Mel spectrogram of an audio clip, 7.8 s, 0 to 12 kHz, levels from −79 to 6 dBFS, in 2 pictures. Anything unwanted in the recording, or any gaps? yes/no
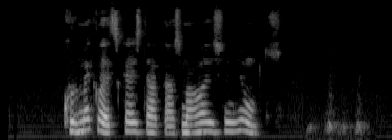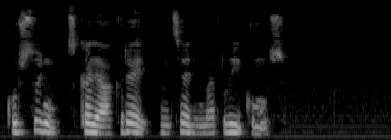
yes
